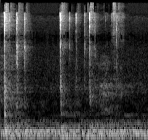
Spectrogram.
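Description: Rapid clicking keystrokes on a computer keyboard while an email template message is entered, a steady close patter of key taps with a few louder strikes, no voices.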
